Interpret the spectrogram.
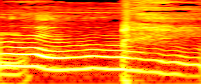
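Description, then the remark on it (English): A person vocally imitates the cry a bear makes in a film scene when it gets dragged into the water: one sustained, tonal wail that dips slightly in pitch, with a brief noisy break partway through, loud throughout and with no other talk. “All I have to say is about that scene is that I love the sound that the bear makes when it gets dragged into the water. Can you impersonate that?”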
